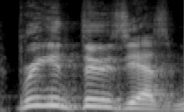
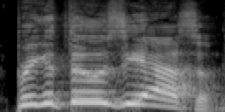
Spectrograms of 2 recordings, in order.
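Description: First: Said in the usual way. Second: High-pitched burst of enthusiasm; peppy, energetic exhortation; enthusiastic. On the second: Shown as a demonstration. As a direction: pitch it way up and rally them. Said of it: "That was pretty good".

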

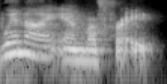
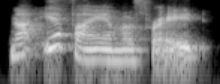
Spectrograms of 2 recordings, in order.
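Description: First: "When" stressed, leading the phrase. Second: "if" lifted with a rise as the wrong word; stress on if. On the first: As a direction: punch "When" as a certainty, not "if". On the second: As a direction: lean on "if" to show it is not meant. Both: Shown as a demonstration.

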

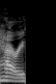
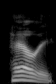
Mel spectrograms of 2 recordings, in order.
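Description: First: "Harry" with the A of "hat"; old Philly A. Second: "Harry" rhyming with "hairy"; newer A. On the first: Recalling the old Philly way, short flat-cat A in "Harry". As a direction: say "Harry" as HAT-ree without the T. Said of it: "I would say, like". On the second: Showing friends the changed accent, "Harry" said as "hairy". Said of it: "Now I would say Harry". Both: Shown as a demonstration.

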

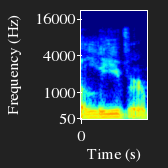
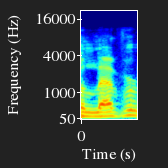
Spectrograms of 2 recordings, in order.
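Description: First: "lever" as LEE-ver, with the vowel of "leave"; long-e pronunciation. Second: "lever" as LEV-er, with the e of "never"; short-e pronunciation. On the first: Host asks Bob which he prefers, "lever" as LEE-ver. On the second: Host asks Bob which he prefers, "lever" as LEV-er. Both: Shown as a demonstration. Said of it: "lever or lever".

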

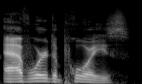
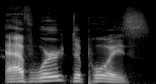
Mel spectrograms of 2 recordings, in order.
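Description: First: Slow careful pronunciation. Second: Drawn-out syllables, very slow; slow careful pronunciation. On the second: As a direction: say "Avoirdupois" slowly, syllable by syllable. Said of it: "at, a what?". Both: Shown as a demonstration.

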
